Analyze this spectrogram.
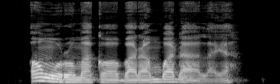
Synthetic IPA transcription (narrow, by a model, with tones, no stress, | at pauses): ɔ˦ŋʷʊ˨ɾʊ˨ma˨kɔ˨ba˨ɾa˨ŋ͡m̩˦ɡ͡ba˦da˨a˨la̰˨ja˦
